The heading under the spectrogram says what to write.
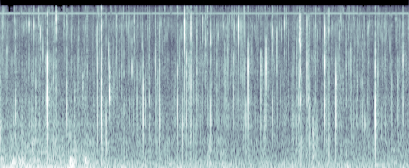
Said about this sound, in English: We had a few contact numbers for them and reached out for comment, but any time we called, we only got some weird crackling static.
